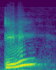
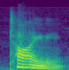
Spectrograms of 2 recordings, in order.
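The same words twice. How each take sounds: First: "tiny" as TIN-ee, high and rising; wrong pronunciation. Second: "tiny" as TY-nee, falling; correct pronunciation. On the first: Teacher quizzing learners with a mistake, "tiny" as TIN-ee. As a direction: ask "tiny" with a short i. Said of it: "You got it wrong". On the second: Teacher telling learners the correct form, "tiny" as TY-nee. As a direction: say "tiny" with an eye vowel. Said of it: "the correct pronunciation is". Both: Shown as a demonstration.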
